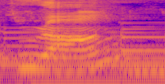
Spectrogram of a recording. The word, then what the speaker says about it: wrong: And letter W is silent in the words wrong and wrap.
